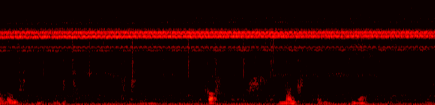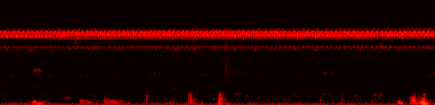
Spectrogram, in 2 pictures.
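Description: Faint, steady, high-pitched drone of insects, with faint distant voices now and then underneath.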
